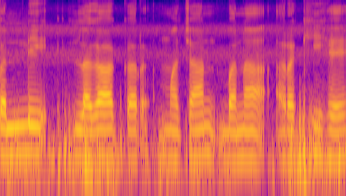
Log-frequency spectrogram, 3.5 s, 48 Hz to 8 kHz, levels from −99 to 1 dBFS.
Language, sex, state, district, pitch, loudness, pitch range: Hindi, male, Bihar, Samastipur, 135 Hz, -18 LUFS, 130-140 Hz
